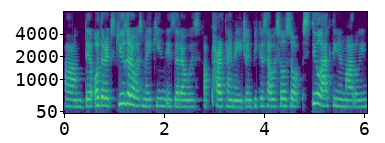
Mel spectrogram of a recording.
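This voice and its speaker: A woman with a Spanish accent speaks at a fairly quick pace with hardly any pauses. Her pitch is medium, her intonation fairly even, and the recording very clean with a silent background. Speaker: real estate agent. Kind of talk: motivational vlog talk.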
